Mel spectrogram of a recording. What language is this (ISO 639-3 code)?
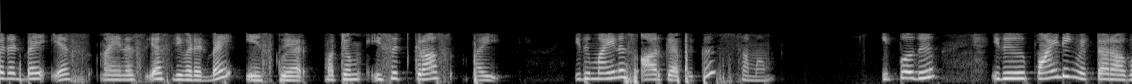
tam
